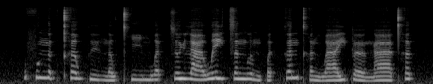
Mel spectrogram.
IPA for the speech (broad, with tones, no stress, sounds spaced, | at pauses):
f ʊ˥ ŋ ɐ˥ k̚ t̪ʰ ɐ˥ w k yː˨˩ ŋ ɐ˨˥ w t̪ʰ iː˨ m w ɐ˧ t̚ t͡s ɵ˧ ɥ l aː˨˥ w e˧ j t͡s ɐ˥ ŋ l ʊ˨˩ ŋ p ɐ˨ t̚ k ɐ˥ n kʰ ɐ˨˩ ŋ w aː˨˥ j p œː˨˩ ŋ aː˨ t̪ʰ ɐ˥ k̚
